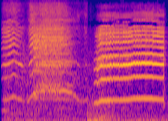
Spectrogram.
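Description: An otter gives two long, high, strained squealing calls, each held for over a second.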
